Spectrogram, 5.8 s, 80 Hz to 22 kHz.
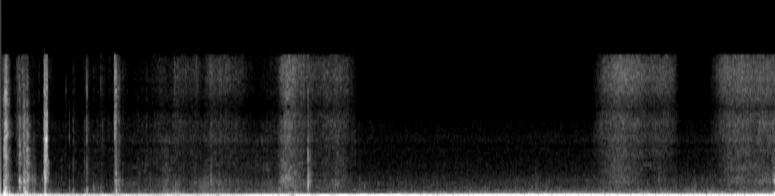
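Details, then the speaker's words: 2002 Ford Excursion V10 under way: deep rumble stumbling unevenly; misfire on cylinder 6 from a failed ignition coil, confirmed by swapping coils 1 and 6, not yet showing in DTCs. "so it'll be smooth for a second then that rough idle so that uh that coil is not firing"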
